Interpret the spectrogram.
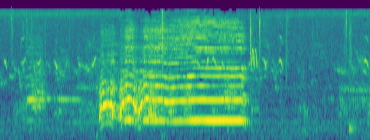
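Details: A long, wavering, harmonic drawn-out call lasting about two seconds rises above faint high chick peeps, from a naked neck mother hen kept with Brahma, Australorp and Sussex chicks.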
